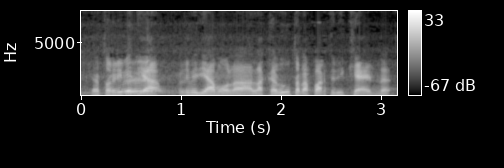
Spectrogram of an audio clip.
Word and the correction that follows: Kane: di Kane, chiedo scusa, Ken è un altro giocatore. – Lapsus è strano questo, No, già stamattina avevo problemi con la pronuncia, cioè, mi ricordavo che c'era... Ricordavo che c'era Kane in campo, mi viene naturale pronunciarlo Ken.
